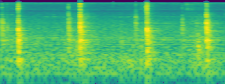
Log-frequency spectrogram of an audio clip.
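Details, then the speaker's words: Model steam engine turned by forcing the flywheel round by hand: a light tic-tac knock every revolution as the connecting rod slaps left and right at the small end, because the crank pin is not square to the journal on a crooked crank disc. Fix is a paper or cloth shim. "So this is a little tic-tac noise with every revolution as the rod tries to go left and then right."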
